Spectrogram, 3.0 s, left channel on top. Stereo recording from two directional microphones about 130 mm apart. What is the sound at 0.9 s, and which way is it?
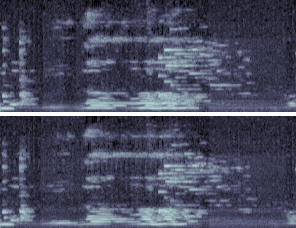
Synthetic singing, 40° left (ahead or behind).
